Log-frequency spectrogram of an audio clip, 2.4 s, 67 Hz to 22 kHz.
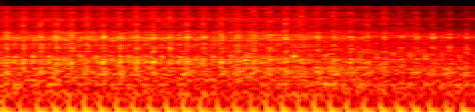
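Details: Hero Super Splendor BS6, 727 km, first service not yet done, idling: fast tinny metallic rattle over the steady beat, starts a few seconds after startup; timing chain suspected, not confirmed.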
